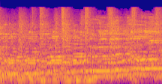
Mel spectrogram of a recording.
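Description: Live folk band music: two accordions playing a melody over a steady drum-kit beat.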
